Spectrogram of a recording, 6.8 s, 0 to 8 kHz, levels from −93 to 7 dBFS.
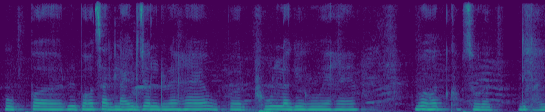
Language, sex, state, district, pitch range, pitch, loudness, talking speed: Hindi, female, Chhattisgarh, Balrampur, 205-220 Hz, 210 Hz, -42 LUFS, 140 wpm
